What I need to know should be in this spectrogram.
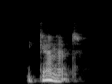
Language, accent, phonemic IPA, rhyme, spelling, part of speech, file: English, Southern England, /ˈɡænɪt/, -ænɪt, gannet, noun / verb, LL-Q1860 (eng)-gannet.wav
